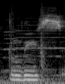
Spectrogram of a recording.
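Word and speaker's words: Délice de Bourgogne: Delice De Bourgogne is the cheese of the day, and if that pronunciation scares you, fear not, Delice is fine.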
